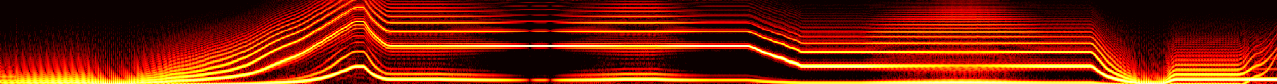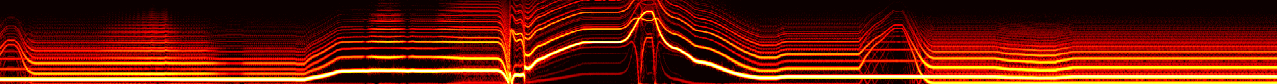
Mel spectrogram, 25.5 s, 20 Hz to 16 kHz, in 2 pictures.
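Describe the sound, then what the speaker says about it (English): Tone from a Joranalogue Collide 4 synthesizer module, loud and synthetic, sliding through sweeping pitch glides and buzzy held notes with harmonic frequency-modulation textures, alone without voices. "I'll remove the sequence, just to get a steady tone out of there."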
